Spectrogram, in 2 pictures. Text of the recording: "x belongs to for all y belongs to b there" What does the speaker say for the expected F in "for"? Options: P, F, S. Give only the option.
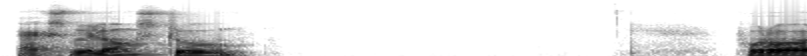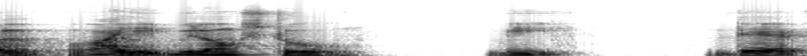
P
